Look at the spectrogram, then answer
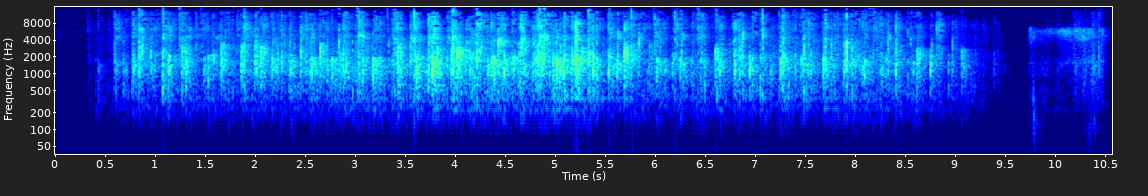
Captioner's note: applause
